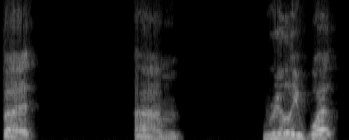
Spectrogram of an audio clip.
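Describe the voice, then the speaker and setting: A woman with a slightly low voice answers as an interview guest. She speaks very slowly and reflectively, weighing her phrases and leaving frequent pauses as she goes. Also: muffled recording. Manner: measured, thoughtful, with frequent pauses. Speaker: interview guest, singer and writer.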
